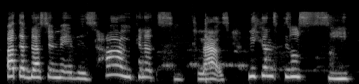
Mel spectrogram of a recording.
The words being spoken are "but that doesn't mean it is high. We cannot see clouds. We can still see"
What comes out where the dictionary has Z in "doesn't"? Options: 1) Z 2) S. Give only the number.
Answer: 2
